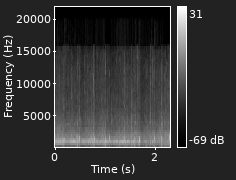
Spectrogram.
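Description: Audience applause at a TwitchCon panel, a steady, dense wash of clapping from a large crowd, loud and continuous with no talk over it.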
